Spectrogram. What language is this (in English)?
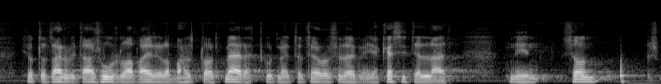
Finnish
